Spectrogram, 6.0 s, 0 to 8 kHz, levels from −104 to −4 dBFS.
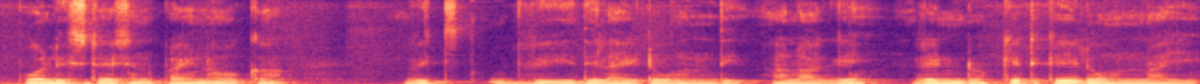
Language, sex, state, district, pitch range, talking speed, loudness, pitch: Telugu, male, Telangana, Hyderabad, 120-135 Hz, 110 wpm, -15 LUFS, 125 Hz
